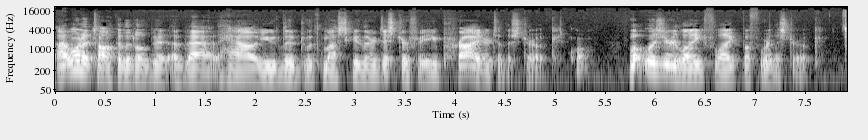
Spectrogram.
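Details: Adult male interviewer; typical speech.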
